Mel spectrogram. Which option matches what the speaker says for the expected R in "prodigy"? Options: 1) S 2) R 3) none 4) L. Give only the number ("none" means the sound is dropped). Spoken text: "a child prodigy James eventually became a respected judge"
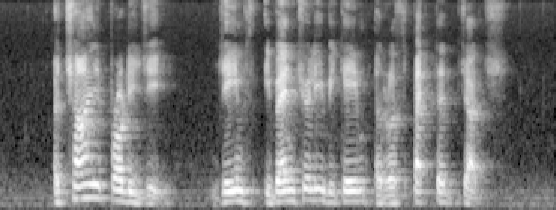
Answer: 2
